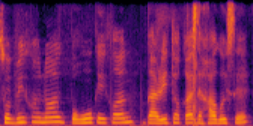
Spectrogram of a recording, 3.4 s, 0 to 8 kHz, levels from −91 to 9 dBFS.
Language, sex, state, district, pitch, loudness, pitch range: Assamese, female, Assam, Kamrup Metropolitan, 260 Hz, -19 LUFS, 240-280 Hz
